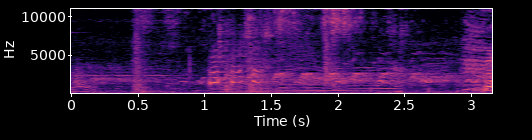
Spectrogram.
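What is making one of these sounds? A small child squeals and babbles with excitement.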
